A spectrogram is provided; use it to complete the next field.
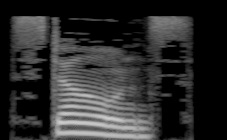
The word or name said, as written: stones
